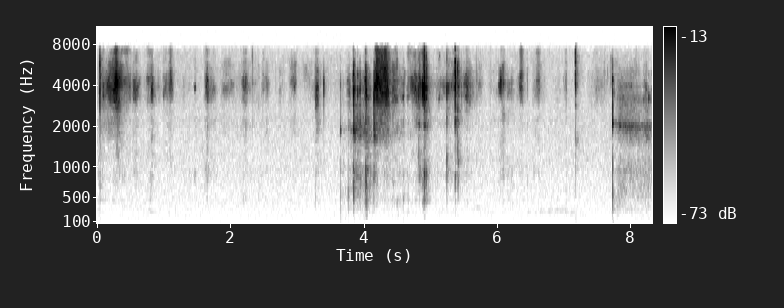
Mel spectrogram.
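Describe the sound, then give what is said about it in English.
A deck of cards being shuffled for a Taurus card reading, a quiet run of crisp riffling and flicking with soft clicks and bursts of papery patter, louder in the middle, no voices. “Little shuffle here.”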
